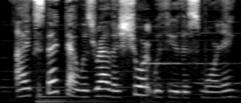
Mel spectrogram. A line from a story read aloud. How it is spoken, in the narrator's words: she said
